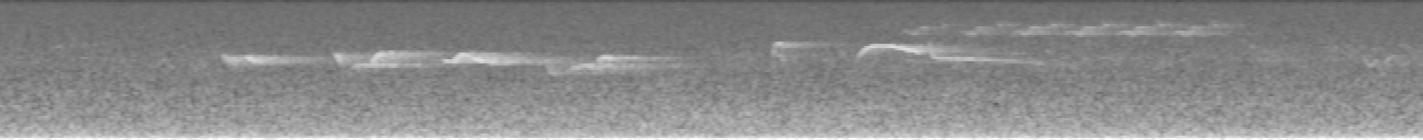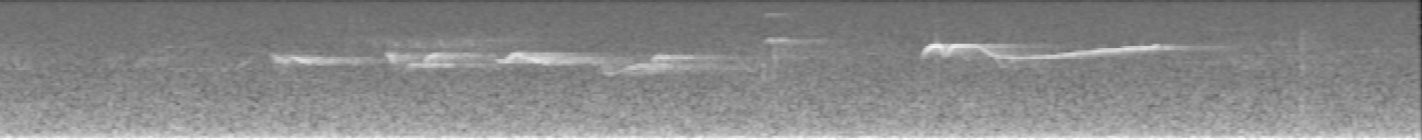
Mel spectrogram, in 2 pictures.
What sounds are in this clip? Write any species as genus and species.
Piranga olivacea, Dryobates villosus, Mniotilta varia, Contopus virens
